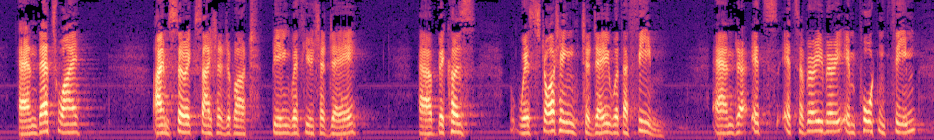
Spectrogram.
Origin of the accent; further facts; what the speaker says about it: Zimbabwe; When I was growing up in Zimbabwe, as a little boy of 9 and 10, we owned 2 donkeys.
